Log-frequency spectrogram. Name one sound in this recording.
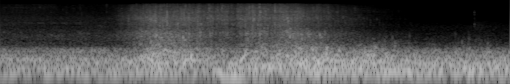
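A splash sounds as a swimmer dives under water.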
